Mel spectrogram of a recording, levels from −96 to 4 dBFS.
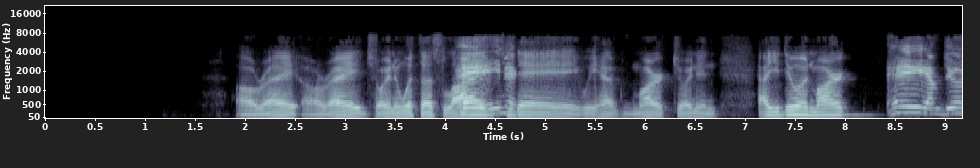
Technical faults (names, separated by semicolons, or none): concealed Bluetooth headset packet loss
